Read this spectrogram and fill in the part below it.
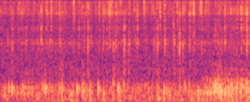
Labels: {"label": "biophony", "recorder": "HydroMoth"}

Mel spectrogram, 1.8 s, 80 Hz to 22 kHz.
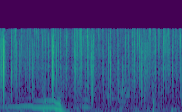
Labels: {"label": "biophony, cascading saw", "recorder": "SoundTrap 600 or HydroMoth"}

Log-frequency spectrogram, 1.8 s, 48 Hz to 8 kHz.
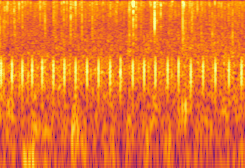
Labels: {"label": "biophony, rattle", "recorder": "SoundTrap 500"}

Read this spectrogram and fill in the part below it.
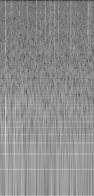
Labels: {"label": "ambient", "recorder": "HydroMoth"}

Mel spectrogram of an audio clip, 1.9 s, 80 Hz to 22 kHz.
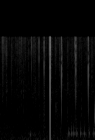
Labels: {"label": "biophony", "recorder": "SoundTrap 300"}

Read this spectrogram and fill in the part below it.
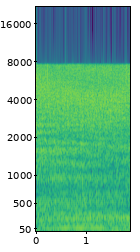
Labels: {"label": "anthrophony, boat engine", "recorder": "SoundTrap 500"}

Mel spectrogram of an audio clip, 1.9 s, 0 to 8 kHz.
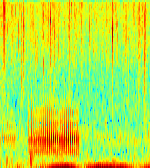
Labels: {"label": "biophony, croak", "recorder": "SoundTrap 500"}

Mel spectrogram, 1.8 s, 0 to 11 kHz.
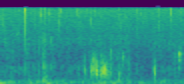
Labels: {"label": "biophony, low growl", "recorder": "SoundTrap 300"}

